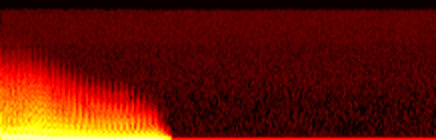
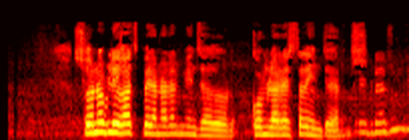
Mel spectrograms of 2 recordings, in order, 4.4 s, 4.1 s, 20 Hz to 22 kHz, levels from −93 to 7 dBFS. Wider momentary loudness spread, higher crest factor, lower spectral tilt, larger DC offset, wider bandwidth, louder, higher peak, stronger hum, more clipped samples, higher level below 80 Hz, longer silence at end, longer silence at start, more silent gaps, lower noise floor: second, 6 LU vs 17 LU; second, 6 dB vs 20 dB; first, -13 dB/octave vs -5 dB/octave; neither; second, 1.9 kHz vs 11.5 kHz; first, -6 LUFS vs -23 LUFS; first, 0 dBFS vs -4 dBFS; neither; neither; first, -8 dBFS vs -76 dBFS; first, 2.65 s vs 0 s; second, 0 s vs 0.75 s; neither; first, -62 dBFS vs -54 dBFS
